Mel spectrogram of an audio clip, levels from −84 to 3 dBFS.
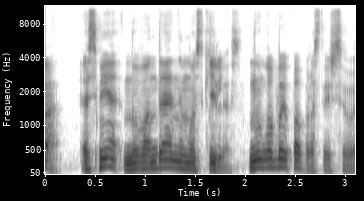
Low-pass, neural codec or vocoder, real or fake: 10.8 kHz; none; real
